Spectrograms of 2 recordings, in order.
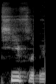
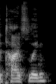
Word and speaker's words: tiefling: Also, I think they actually pronounce it tiefling in the movie, if memory serves, which I appreciate, because there are a lot of people that say tiefling, and that's wrong.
